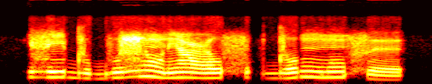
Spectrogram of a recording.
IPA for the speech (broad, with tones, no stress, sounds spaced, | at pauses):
z i˧ d u˨ b u˧ ɮ õ˦˨ ɾ ĩ˧ ʕ o˧ f | d o˨˦ ŋ͡m ũ˧ f ø˨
